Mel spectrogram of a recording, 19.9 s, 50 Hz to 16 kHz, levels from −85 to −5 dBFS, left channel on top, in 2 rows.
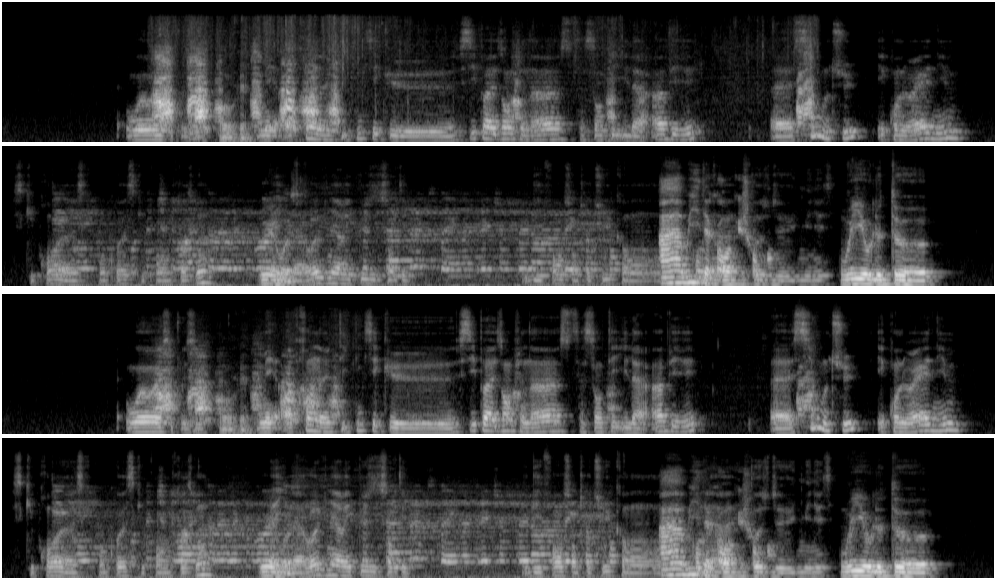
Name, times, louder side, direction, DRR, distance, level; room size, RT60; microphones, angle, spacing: voice 1, 1.2-2.0 2.6-7.0 7.7-9.6 10.2-12.1 12.5-14.0 15.1-18.2, right 3 dB, 45° right, 0.5 m, -35 dB
sound 1, 1.5-2.2 2.5-3.7 4.1-4.2 5.1-5.2 6.1-6.4 7.9-8.1, left 6 dB, 85° left, 0.4 m, -29 dB
sound 2, 10.4-16.1, right 3 dB, 60° right, 0.9 m, -40 dB
voice 2, 12.5-12.8 16.5-17.7 18.3-19.2, equal, 25° left, 0.7 m, -25 dB
4.5 x 2.9 x 3.1 m
head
